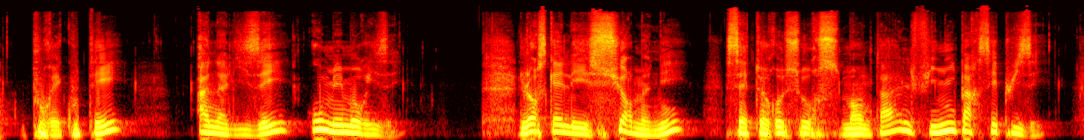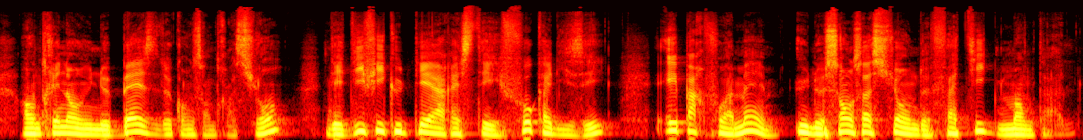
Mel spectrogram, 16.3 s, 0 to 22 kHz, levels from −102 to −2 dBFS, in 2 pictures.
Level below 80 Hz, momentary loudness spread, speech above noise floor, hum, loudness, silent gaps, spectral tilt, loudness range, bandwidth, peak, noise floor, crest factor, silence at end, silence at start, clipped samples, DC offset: -54 dBFS; 9 LU; 57 dB; none; -23 LUFS; none; -6 dB/octave; 2 LU; 17.5 kHz; -10 dBFS; -79 dBFS; 14 dB; 0.15 s; 0.25 s; under 0.1%; under 0.1%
